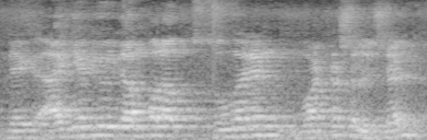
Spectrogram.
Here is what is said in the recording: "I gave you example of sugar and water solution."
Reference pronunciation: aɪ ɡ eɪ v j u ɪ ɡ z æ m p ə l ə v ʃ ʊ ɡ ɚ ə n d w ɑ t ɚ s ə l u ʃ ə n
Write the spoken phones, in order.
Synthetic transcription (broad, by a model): aɪ ɡ eɪ v j u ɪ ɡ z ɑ m p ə l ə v s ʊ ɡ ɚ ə n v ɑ t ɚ s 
